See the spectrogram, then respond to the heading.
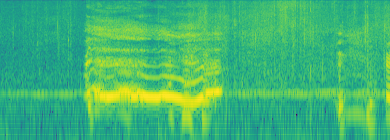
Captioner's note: gasps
